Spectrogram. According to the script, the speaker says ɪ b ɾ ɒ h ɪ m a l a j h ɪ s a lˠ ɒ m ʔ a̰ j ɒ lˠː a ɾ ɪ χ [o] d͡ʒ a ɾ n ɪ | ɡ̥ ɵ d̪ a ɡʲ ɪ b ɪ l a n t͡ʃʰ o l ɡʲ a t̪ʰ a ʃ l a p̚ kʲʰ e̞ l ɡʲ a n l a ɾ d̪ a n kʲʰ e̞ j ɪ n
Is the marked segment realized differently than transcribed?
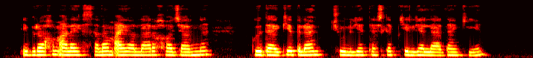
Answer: yes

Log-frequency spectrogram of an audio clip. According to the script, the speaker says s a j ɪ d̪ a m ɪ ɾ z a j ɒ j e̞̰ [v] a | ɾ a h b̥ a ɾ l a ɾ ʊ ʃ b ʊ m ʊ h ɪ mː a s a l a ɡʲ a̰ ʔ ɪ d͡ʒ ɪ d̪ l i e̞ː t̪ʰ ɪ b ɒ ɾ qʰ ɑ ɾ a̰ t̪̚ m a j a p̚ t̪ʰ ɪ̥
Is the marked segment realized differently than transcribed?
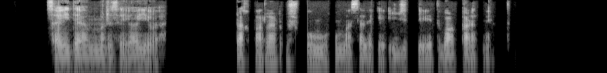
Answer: no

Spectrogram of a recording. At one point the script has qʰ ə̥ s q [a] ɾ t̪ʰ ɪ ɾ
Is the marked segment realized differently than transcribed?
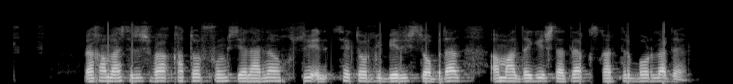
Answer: yes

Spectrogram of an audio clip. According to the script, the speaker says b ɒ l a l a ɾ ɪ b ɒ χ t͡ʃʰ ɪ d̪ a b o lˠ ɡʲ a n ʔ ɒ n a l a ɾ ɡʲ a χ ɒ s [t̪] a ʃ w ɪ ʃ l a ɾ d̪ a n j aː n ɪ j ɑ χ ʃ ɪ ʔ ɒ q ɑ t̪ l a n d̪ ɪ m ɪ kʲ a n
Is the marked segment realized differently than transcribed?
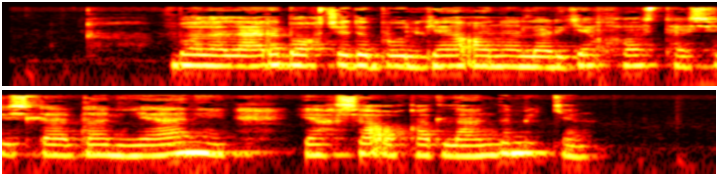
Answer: yes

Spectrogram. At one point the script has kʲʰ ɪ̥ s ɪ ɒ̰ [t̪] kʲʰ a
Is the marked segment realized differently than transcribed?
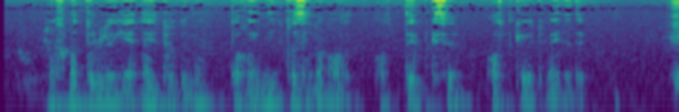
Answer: no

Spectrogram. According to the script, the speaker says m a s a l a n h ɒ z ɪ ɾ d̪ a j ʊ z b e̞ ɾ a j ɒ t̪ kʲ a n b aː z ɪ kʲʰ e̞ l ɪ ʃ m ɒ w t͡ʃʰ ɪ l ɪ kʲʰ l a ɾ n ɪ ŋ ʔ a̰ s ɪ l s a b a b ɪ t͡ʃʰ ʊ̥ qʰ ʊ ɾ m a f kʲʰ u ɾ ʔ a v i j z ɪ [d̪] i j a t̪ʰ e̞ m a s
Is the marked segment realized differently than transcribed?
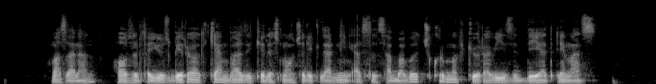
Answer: yes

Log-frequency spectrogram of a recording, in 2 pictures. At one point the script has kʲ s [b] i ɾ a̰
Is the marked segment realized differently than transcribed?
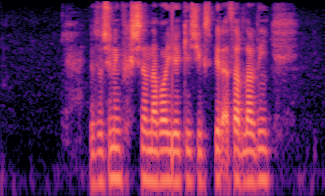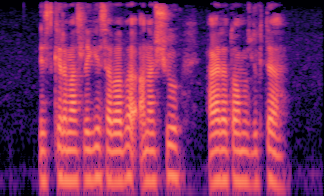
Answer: yes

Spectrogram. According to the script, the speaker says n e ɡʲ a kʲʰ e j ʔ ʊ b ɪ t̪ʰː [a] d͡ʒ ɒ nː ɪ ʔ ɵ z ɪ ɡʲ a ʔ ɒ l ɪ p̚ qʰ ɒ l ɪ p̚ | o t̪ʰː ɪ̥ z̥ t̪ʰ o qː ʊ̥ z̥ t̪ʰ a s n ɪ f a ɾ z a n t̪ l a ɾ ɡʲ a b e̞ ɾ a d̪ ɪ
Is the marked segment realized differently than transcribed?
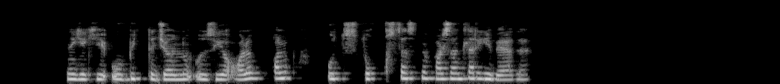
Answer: no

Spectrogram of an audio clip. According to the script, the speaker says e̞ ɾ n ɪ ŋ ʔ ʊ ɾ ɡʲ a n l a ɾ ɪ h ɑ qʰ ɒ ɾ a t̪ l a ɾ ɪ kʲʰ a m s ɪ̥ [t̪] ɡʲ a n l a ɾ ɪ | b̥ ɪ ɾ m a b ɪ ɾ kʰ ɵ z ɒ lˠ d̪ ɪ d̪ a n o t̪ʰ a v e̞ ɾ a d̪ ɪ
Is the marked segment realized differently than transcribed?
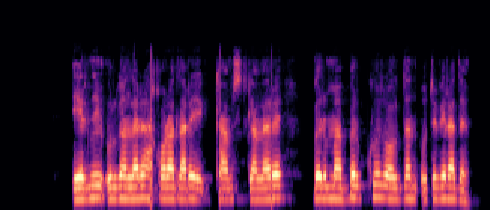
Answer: no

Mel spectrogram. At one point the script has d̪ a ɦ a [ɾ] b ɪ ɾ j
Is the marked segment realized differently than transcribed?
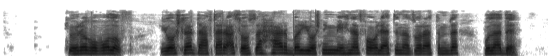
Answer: no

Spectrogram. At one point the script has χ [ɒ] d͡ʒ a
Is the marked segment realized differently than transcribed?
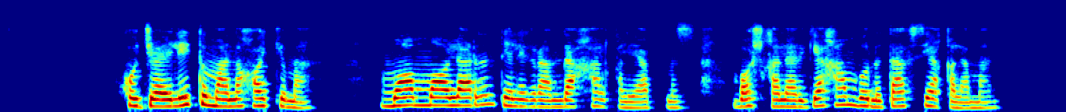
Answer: yes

